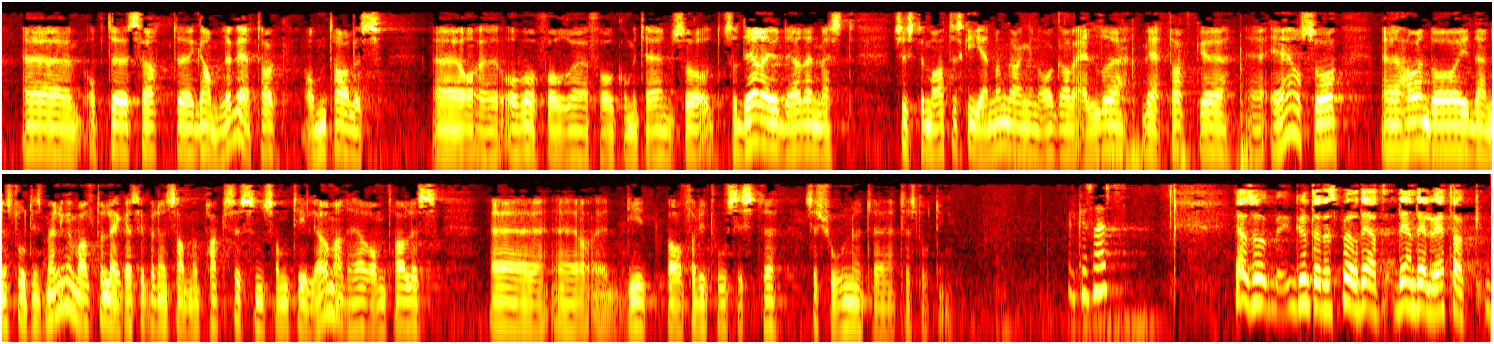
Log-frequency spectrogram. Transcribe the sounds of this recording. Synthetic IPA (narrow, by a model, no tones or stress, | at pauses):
ɔ̰pt̪ʰɛsʋæːʁt̪ɡɑmləʋeːt̪ʰɑːkɔmt̪ʰɑːləs | o̰ːʋəɾfɔʁfɔʁkʰʊmɪt̪ʰeːənsɔsɔd̪æːɾæɾjʊd̪ɛːd̪ɛnmɛst̪ | sʏst̪əmɑːt̪ɪskəjɛnːɔmɡɑŋːənoːɡɑʋɛ̰ld̪ɾəʋeːt̪ʰɑːk | æɔsɔ | ɦɑʁhɛnd̪ɔɪd̪ɛnːəst̪uːʁt̪ɪŋsmɛlːɪŋənʋɑlt̪ɔlɛɡːɑsɛɡ̚pʰɔd̪ɛnsɑmːəpʰʁɑksɪsn̩sɔmt̪ʰiːd̪lɪəʁəmɑ̰d̪ɛhæːʁɔmt̪ʰɑːləs | d̪iːbɑːɾəfɔʁd̪ɪt̪ʰuːsɪst̪ʰəsɛʃuːnənət̪ʰɪt̪ʰɪlst̪ṵːʁt̪ʰɪ̰ŋ | ɪkəsnæs | jɑːɑsɔɡɾʉnt̪ʰɪlɑt̪d̪ɛspœʁd̪ɛɑt̪d̪ɛɛnd̪eːlʋeːt̪ʰɑːk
